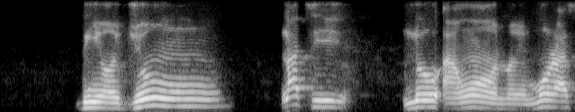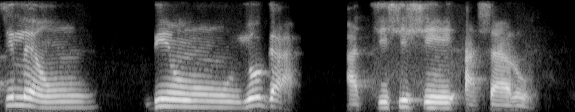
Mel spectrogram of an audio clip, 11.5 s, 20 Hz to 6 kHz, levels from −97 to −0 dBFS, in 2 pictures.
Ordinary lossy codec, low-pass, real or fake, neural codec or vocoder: Opus, 16 kbps; 5.4 kHz; fake; codec, 44.1 kHz, 7.8 kbps, DAC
